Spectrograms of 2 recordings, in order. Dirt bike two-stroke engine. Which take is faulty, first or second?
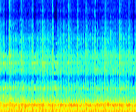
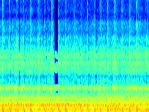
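second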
